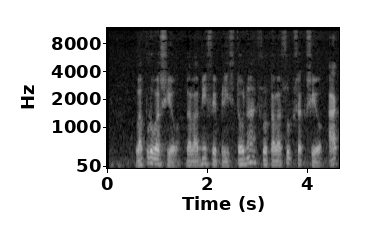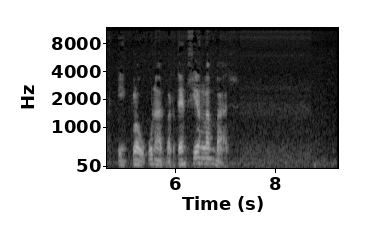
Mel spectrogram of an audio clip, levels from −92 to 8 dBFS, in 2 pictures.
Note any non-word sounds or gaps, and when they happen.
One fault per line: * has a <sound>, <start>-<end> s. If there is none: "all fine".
all fine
